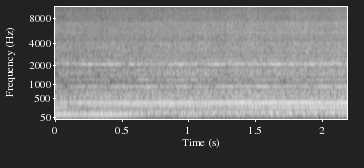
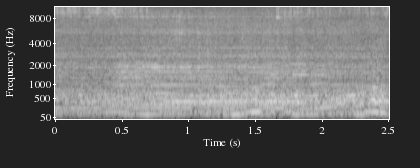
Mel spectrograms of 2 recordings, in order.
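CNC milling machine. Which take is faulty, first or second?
first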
